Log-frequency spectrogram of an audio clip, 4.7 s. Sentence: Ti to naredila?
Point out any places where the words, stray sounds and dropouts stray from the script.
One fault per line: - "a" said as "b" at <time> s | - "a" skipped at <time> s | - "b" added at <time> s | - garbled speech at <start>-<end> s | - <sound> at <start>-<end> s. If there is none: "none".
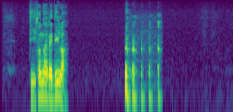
- laugh at 2.5-3.3 s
